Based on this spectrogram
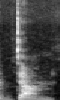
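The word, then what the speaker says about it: dumb: Or dum. Du. Um. Dum. The B is silent. You don't hear it.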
